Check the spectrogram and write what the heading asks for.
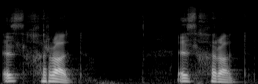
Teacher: is a throatal raspy consonant like the kh in the name of the composer Bach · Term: kh sound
